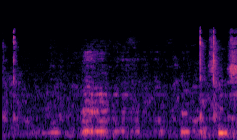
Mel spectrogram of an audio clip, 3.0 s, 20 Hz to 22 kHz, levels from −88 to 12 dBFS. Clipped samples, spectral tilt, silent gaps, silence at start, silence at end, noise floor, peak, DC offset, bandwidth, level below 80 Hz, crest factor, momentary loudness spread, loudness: under 0.1%; -2.5 dB/octave; none; 0.05 s; 0 s; -52 dBFS; -6 dBFS; under 0.1%; 10 kHz; -74 dBFS; 26 dB; 22 LU; -32 LUFS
